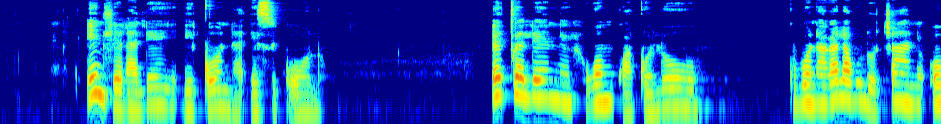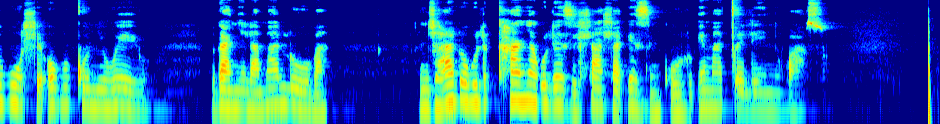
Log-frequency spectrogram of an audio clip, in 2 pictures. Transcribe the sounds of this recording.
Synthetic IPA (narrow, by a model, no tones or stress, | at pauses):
ind͡ɮʱɛlalejiʔiǃɔndʱa̰ʔesiɣɔːlɔ | ɛǀɛleniɣom̩ɡ̥ʱwaɡ͡ǃʱwɛlɔwɔ | ɣuβɔnaɣalaɣulɔt͡ʃʼaniʔoβuɬɛ̰ʔoβuǃuɲiwɛjɔ | ɣaɲɛlamaluβa | nd͡ʒʱalɔɣukʰaɲaɣuleziɬaɬaʔeziŋkʼuluʔɛmaǀɛleniɣwaːz̥ɔ̥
